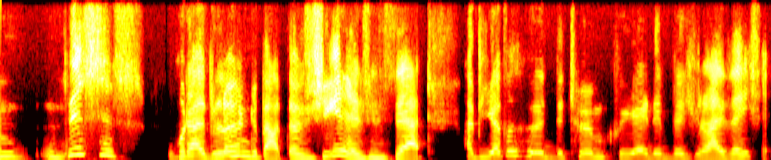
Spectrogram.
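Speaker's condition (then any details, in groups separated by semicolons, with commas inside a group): Cerebral palsy; speech therapy in preschool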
